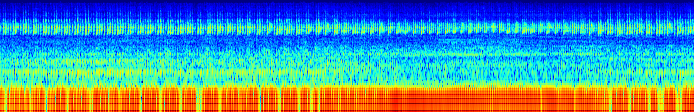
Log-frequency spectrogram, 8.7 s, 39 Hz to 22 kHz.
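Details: 2G DSM (Mitsubishi 4G63 community) just after startup: rough steady idle with thin high continuous squeal seeming to come from the timing belt area.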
